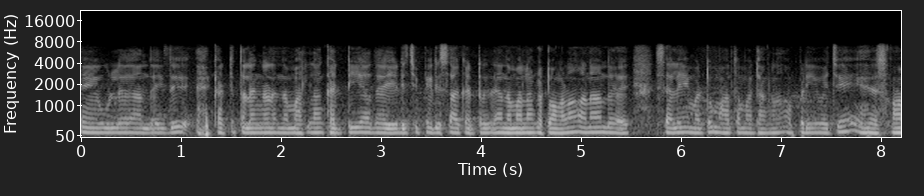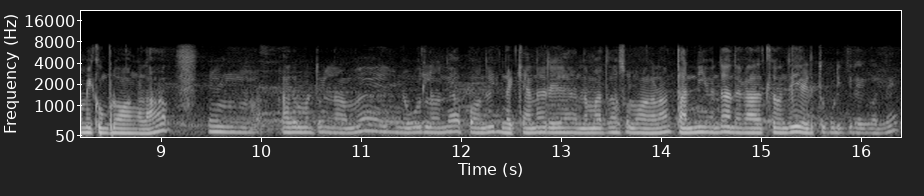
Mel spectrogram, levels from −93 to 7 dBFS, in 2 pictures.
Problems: constant background noise, continuous background conversations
